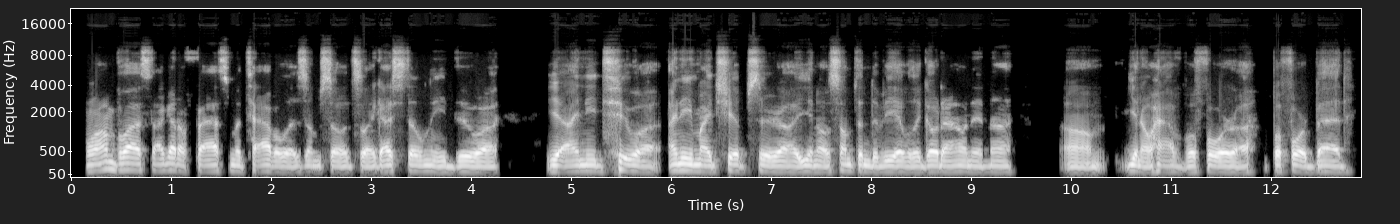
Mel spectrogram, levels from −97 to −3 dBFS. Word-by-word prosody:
Well, 105 - +1
I'm 130 +3 +1
blessed, 120 -1 +2
I 110 - -3
got 115 0 +1
a - - 0
fast 105 +1 +1
metabolism, 95 -1 -1
so 90 -1 +1
it's 90 - -2
like 90 +1 0
I 100 - +4
still 100 0 +1
need 95 -3 -3
to, 95 -1 +3
uh 90 -1 +1 0.5
Yeah, 105 -2 +2
I 95 +1 -1
need 100 -2 -2
to, 105 -1 +2
uh 90 -1 -3
I 110 - +1
need 115 -1 +3
my 100 -2 +1
chips 110 +2 +1
or, 95 -2 +3
uh, 95 -1 -1
you 95 +3 +1
know, 95 -2 -1
something 105 +1 0
to 90 - -1
be 95 +1 0
able 90 -2 +1
to 90 - -1
go 100 +1 +3
down 95 0 -2
and, 90 0 -5
uh 95 -1 -4 0.5
um, 85 -2 -2 0.2
you 105 - 0
know, 85 -2 +1
have 95 -4 -4
before, 95 0 +2
uh - - -2 0.2
before - - +1
bed. 90 0 -2
95 Hz, 215 wpm, -13 LUFS, 90-105 Hz, 0.5 s, I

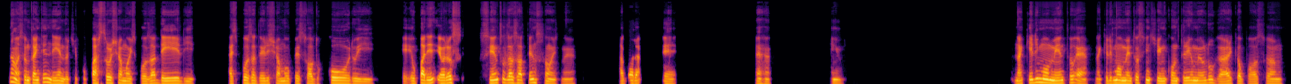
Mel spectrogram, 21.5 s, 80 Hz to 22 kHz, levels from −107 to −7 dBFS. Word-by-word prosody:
Não, 195 - +3
mas - - +3
você 140 - -1
não 130 - +4
tá 145 - +5
entendendo, 130 - +1
tipo, - - -14
o - - -17
pastor 140 -2 +2
chamou 130 -4 0
a - - +1
esposa 115 +3 -1
dele, 120 -3 +1 0.5
a - - -1
esposa 130 -2 -1
dele 120 +1 -2
chamou 120 -1 -2
o - - -12
pessoal 115 -1 -3
do 120 - -14
coro 125 -3 +2
e 105 -2 -3 0.5
eu 120 -1 -4
parei 140 +5 +5
eu 130 -3 +4
era 140 +3 +5
o - - +6 0.4
centro 150 +4 +1
das 150 -1 +3
atenções, 140 -7 +1
né? 105 +1 -8 0.7
Agora, 130 +2 0 0.4
eh 110 -2 -4 1.3
Aham. 110 -2 -3 1.0
Sim. 100 -1 -3 2.8
Naquele 145 +7 +2
momento, 150 -1 +5
eh, 100 -2 0
naquele 125 +4 -4
momento 125 -1 +3
eu - - +2
senti 130 -1 -2
eu 115 - +3
encontrei 125 +2 0
o - - +2
meu 125 -1 +2
lugar 125 -4 -1
que 120 - -11
eu 115 - +2
possa 110 0 -4
125 Hz, 140 wpm, -24 LUFS, 115-135 Hz, 2.8 s, o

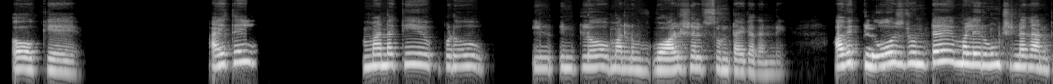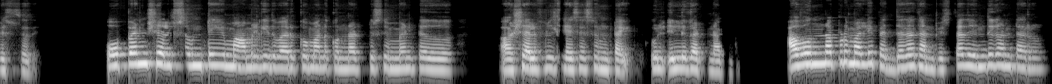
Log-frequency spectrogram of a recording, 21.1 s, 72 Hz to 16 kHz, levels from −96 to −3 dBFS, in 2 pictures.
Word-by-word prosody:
Okay. 190 -5 -1 1.4
అయితే 260 +5 +1 1.3
మనకి 250 +2 +1 0.2
ఇప్పుడు 225 -1 -6 0.8
ఇన్ 200 0 -6 0.2
ఇంట్లో 215 +1 -3 0.2
మన 200 -1 -2 0.3
వాల్ 185 +1 +5
షెల్ఫ్‌స్ 205 0 -5
ఉంటాయి 175 -2 -3
గదండీ. 145 -1 -11 0.6
అవి 250 +5 +7
క్లోజ్డ్ 255 +4 +5
ఉంటే 270 +3 +5 0.2
మళ్ళీ 265 -1 +6
రూమ్ 255 +1 +3
చిన్నగా 225 -2 +1
అనిపిస్తది. 180 -4 -9 0.8
ఓపెన్ 265 +3 +5
షెల్ఫ్‌స్ 245 -2 +1
ఉంటే 245 +1 +2 0.2
మామూలుగా 210 +1 0
ఇది 215 - -5
వరకు 200 +2 -3
మనకు 205 0 -5
ఉన్నట్టు 195 +1 -5
సిమెంటు 195 -1 -4 0.8
ఆహ్, 180 - +1
షెల్ఫ్‌లు 195 0 +1
చేసేసి 190 +2 -4
ఉంటాయి. 180 -1 -3 0.3
ఉల్ 190 - -4
ఇల్లు 195 +1 0
గట్టినప్పుడు. 160 -5 -8 0.6
అవున్నప్పుడు 270 +4 +4
మళ్ళీ 265 +1 +1
పెద్దగా 210 +3 -2
కనిపిస్తది. 190 +4 -4
ఎందుకంటారు? 220 -4 -4
205 Hz, 110 wpm, -22 LUFS, 190-245 Hz, 1.4 s, అవి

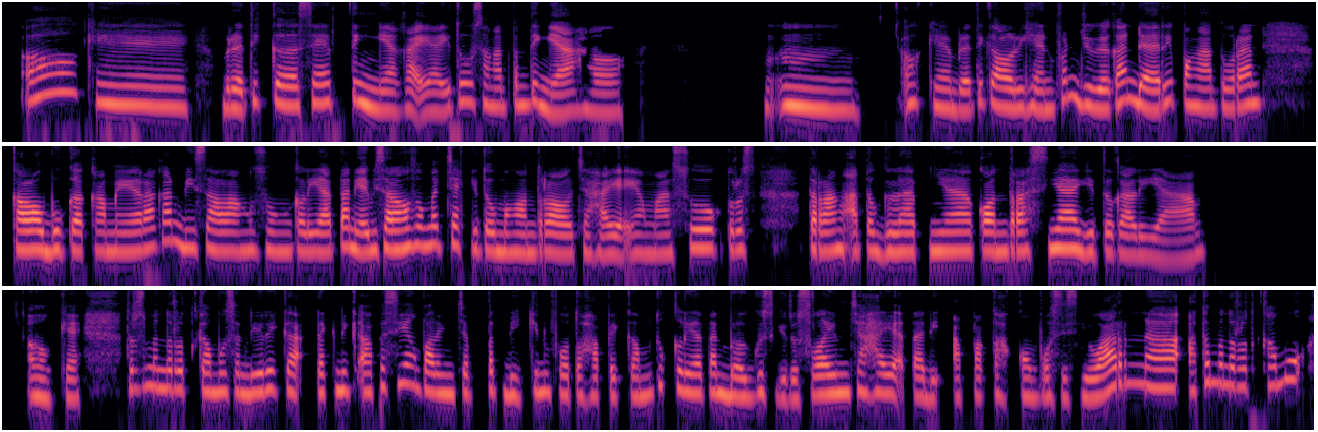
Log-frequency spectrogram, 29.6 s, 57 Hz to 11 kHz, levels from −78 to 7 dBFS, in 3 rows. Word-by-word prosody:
Oke, 345 0 -1 0.9
berarti 205 +4 0
ke 230 -3 +3
setting 250 -1 0
ya 190 - -1
Kak 195 +1 -1
ya, 180 0 -1
itu 260 +6 -2
sangat 225 -4 -5
penting 230 0 -1
ya? 180 +2 +3
Heeh. 180 -2 -4 1.1
Mhm, 225 +3 +1 0.8
oke 245 -2 -5
berarti 190 +5 -1
kalau 220 -3 +5
di 210 - -2
handphone 200 +10 -3
juga 205 -3 +2
kan 270 +1 +3
dari 210 +4 +4
pengaturan, 215 0 0 0.5
kalau 225 -1 +8
buka 220 -1 +2
kamera 215 +2 0
kan 310 +3 0
bisa 235 -1 +1
langsung 215 0 -1
kelihatan 210 +3 +2
ya, 205 - +3
bisa 225 +2 +2
langsung 255 +2 +2
ngecek 270 0 -1
gitu 215 -1 -1
mengontrol 205 -1 +2
cahaya 190 -2 0
yang 200 +1 -5
masuk, 235 +4 +1
terus 225 -1 -3 0.4
terang 225 0 +4
atau 215 0 0
gelapnya, 215 +1 +1
kontrasnya, 220 +2 +4
gitu 205 0 -3
kali 185 -2 -1
ya? 160 +2 -4 1.1
Oke, 195 -1 -2 0.3
terus 270 +1 -5
menurut 275 -3 0
kamu 240 0 0
sendiri 235 +2 0
Kak, 245 -2 -1
teknik 250 +2 -2
apa 260 +3 -1
sih 330 0 -2
yang 295 - -6
paling 230 -2 +3
cepat 230 +3 -5
bikin 235 +3 -4
foto 215 -2 -4
HP 200 -1 -6
kamu 205 +2 -4
tuh 305 - -7
kelihatan 230 -4 +1
bagus, 205 +3 -1
gitu? 190 -1 -5
Selain 220 +4 +2
cahaya 230 -2 0
tadi, 195 -3 -4
apakah 200 0 -6
komposisi 200 0 -5
warna 290 +2 +4
atau 250 +8 -2
menurut 300 -4 -2
kamu 335 +4 -1
220 Hz, 150 wpm, -23 LUFS, 205-245 Hz, 1.1 s, kalau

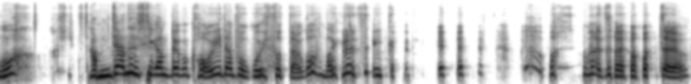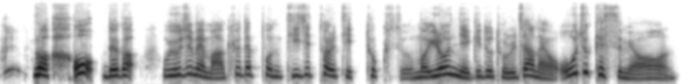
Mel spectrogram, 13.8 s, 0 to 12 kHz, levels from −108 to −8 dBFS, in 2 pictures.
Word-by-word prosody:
'어? 235 +6 +7 0.8
잠자는 255 +9 +7
시간 270 -2 +4
빼고 265 0 +2
거의 225 +3 +2
다 265 -2 +4
보고 215 -3 +1
있었다고?' 215 - -1
막 220 -5 -1
이런 320 +2 +2 0.2
생각 245 -2 -5 0.4
예. 265 - 0 1.4
맞 275 0 -2 0.2
맞아요, 220 -2 +4 0.4
맞아요. 185 +4 +6 0.3
그래서 255 -2 +6 0.2
어 315 +6 +6
내가 230 +3 0 0.3
요즘에 245 +1 -4
막 160 -2 -10
휴대폰 270 -6 -7
디지털 230 0 -6
디톡스 200 -4 -15
뭐 170 +5 -6
이런 255 +5 +1
얘기도 200 +4 -6
돌잖아요 170 - -4
오죽했으면. 180 - -5
230 Hz, 280 characters per minute, -22 LUFS, 190-265 Hz, 1.4 s, 어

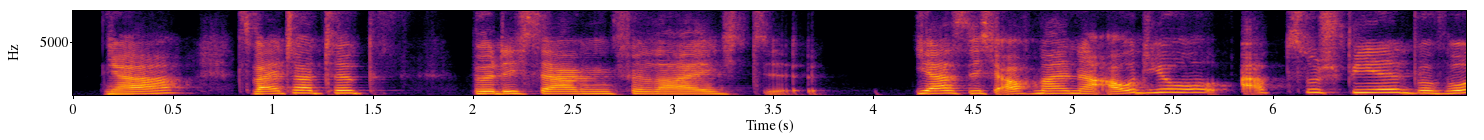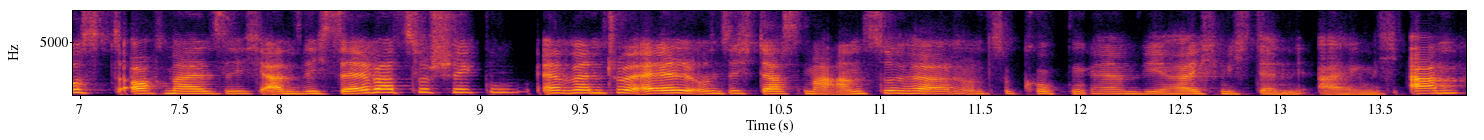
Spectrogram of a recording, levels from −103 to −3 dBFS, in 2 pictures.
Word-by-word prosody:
ja, 210 +8 +3 0.2
2. 220 +5 +2
Tipp, 250 0 0 0.5
würde 210 0 +4
ich 205 -4 -1
sagen, 200 -1 +3
vielleicht, 185 -2 0
äh, 440 - -11 0.6
ja, 235 +1 +5
sich 230 -1 -3
auch 220 0 +4
mal 230 0 +2
'ne 210 -2 +2
Audio 305 +3 +1
abzuspielen, 300 - -1
bewusst 245 +3 0
auch 225 +1 +3
mal 215 -2 +1
sich 210 0 -4
an 200 0 +2
sich 205 -1 -4
selber 290 +9 +4
zu 320 +1 -5
schicken 310 +1 -7
eventuell 260 -1 +3
und 220 0 -4
sich 225 -1 -7
das 210 0 0
mal 185 -4 -2
anzuhören 215 -2 -2
und 195 -2 -11
zu 200 - -12
gucken: 195 -2 -9
„Ähm, 190 0 -7
wie 180 -1 -5
hör 180 0 0
ich 185 -1 -7
mich 175 -2 -7
denn 165 -1 -9
eigentlich 155 0 -9
an? 235 +4 +3
215 Hz, 175 wpm, -23 LUFS, 195-255 Hz, 0.6 s, ja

